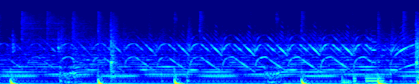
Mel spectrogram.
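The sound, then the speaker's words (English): Rising and falling siren wails, part of a tango remix song rather than a real siren, sweep repeatedly over steady sustained music, punctuated by regular deep thumping beats; loud, with no voices. “That's the song. There's no siren coming up behind you.”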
